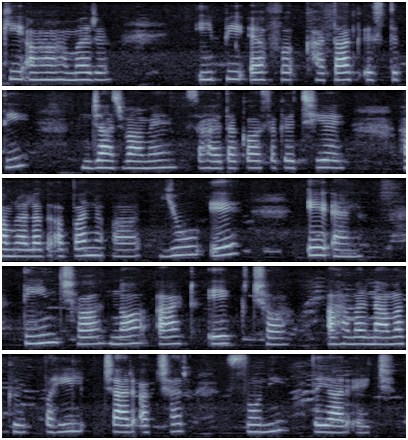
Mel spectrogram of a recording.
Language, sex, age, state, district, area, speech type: Maithili, female, 30-45, Bihar, Madhubani, rural, read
